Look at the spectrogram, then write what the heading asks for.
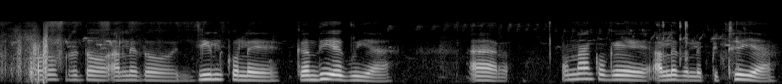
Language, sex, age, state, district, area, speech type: Santali, female, 30-45, Jharkhand, East Singhbhum, rural, spontaneous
